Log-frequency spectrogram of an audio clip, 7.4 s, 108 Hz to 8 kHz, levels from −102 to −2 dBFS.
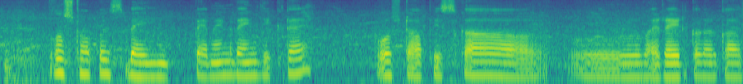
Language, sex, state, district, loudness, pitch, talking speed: Hindi, female, Maharashtra, Mumbai Suburban, -19 LUFS, 160 Hz, 120 wpm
